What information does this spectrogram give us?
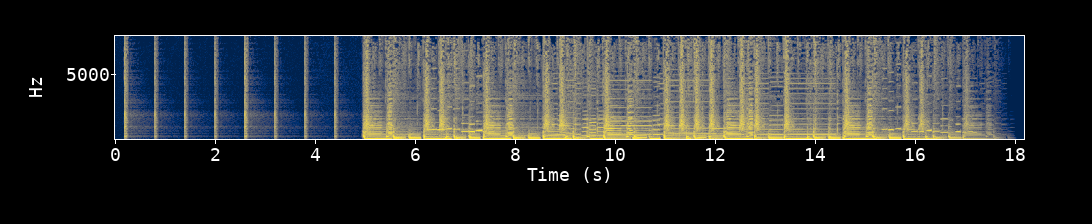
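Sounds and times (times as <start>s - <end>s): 
medium tempo Latin music: 5.0s - 17.8s.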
